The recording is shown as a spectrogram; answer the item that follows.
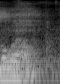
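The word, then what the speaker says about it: mohel: It's actually pronounced Moel.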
